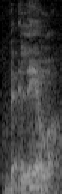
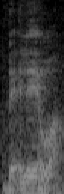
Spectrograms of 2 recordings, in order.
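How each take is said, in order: The two takes are said the same way.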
